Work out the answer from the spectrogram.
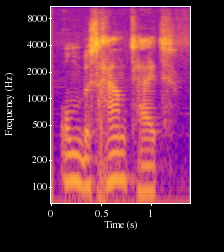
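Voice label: "onbeschaamdheid", Dutch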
